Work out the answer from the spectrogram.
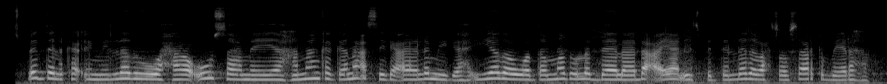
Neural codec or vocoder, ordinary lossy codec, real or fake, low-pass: none; none; real; 19.8 kHz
